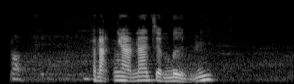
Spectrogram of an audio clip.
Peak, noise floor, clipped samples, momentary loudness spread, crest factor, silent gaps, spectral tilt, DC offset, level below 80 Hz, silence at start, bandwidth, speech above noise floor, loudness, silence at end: -2 dBFS; -52 dBFS; under 0.1%; 24 LU; 24 dB; none; -5.5 dB/octave; under 0.1%; -72 dBFS; 0.1 s; 11.5 kHz; 29 dB; -23 LUFS; 0.8 s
